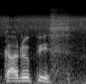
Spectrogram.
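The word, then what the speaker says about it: カルピス: Oh, but that's how you say it, karupis. The official English translation is cowpiss, karupis. You cowpiss with an L.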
